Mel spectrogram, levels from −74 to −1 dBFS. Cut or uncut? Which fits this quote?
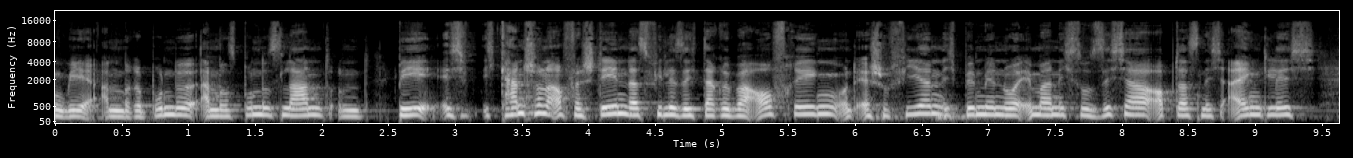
cut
